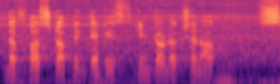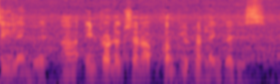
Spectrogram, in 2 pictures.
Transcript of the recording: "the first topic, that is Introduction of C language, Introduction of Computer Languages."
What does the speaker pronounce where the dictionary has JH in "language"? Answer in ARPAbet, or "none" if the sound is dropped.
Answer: none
